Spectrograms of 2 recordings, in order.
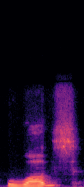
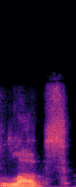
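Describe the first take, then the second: First: The word starts with a W sound. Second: The word starts with an L sound. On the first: "with a W" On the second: "the L in loves"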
